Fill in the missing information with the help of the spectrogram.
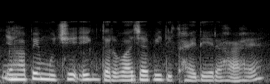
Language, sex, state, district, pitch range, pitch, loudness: Hindi, female, Arunachal Pradesh, Lower Dibang Valley, 185-230 Hz, 210 Hz, -16 LUFS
